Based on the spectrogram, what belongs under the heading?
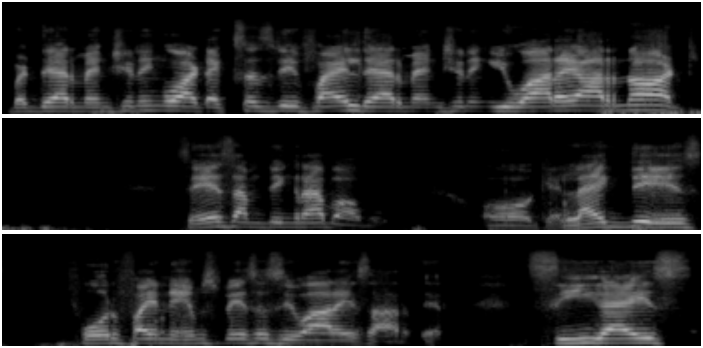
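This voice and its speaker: A man with an Indian accent teaches a live programming class in a forceful, bright voice. His delivery is slow and deliberate, and he often repeats phrases for his students. The sound is close and dry. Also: a little high, steady tone, no echo, rough recording. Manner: repeats phrases, addresses listeners familiarly. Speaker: programming instructor. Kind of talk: informal live classroom lecture.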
